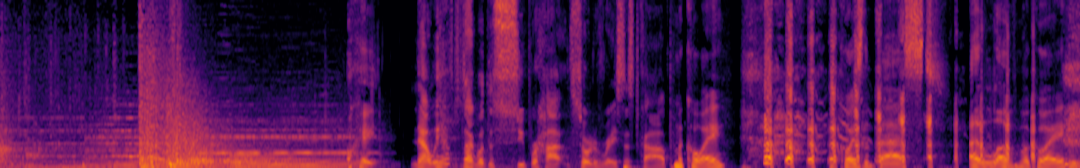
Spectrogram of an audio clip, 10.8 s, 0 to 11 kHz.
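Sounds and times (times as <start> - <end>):
sharp gunshot cracking: 1.4 - 2.5
speech: 3.6 - 10.7
laughter: 7.4 - 10.7.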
